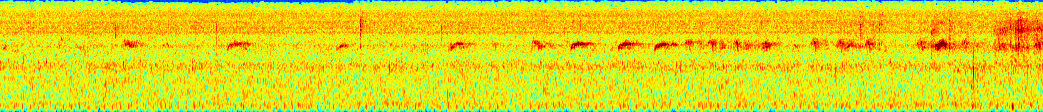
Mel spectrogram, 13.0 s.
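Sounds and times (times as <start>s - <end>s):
steady outdoor hiss: 0.0s - 13.0s
bird chirping: 6.6s - 13.0s.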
